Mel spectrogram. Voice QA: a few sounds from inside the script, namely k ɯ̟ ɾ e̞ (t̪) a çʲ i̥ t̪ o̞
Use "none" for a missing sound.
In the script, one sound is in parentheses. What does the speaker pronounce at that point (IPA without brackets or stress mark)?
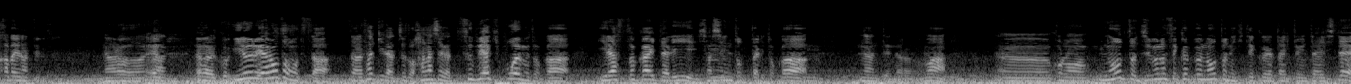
t̪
